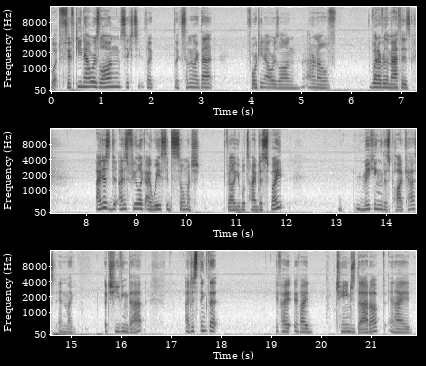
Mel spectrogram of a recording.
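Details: Real male speaker with a stutter, with hesitations and word repetitions, who right afterwards says he is stuttering a lot; stuttering.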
